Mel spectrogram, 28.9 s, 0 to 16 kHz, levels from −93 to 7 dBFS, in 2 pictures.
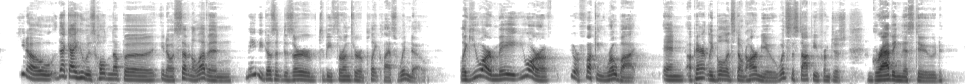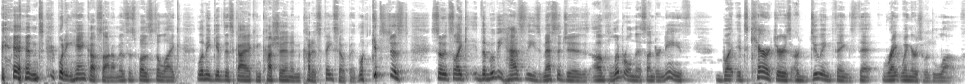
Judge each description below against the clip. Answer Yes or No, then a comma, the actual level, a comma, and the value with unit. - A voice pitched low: Yes, low, 130 Hz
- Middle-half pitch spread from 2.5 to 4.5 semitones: No, average, 5.0 semitones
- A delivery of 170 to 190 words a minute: No, average, 200 wpm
